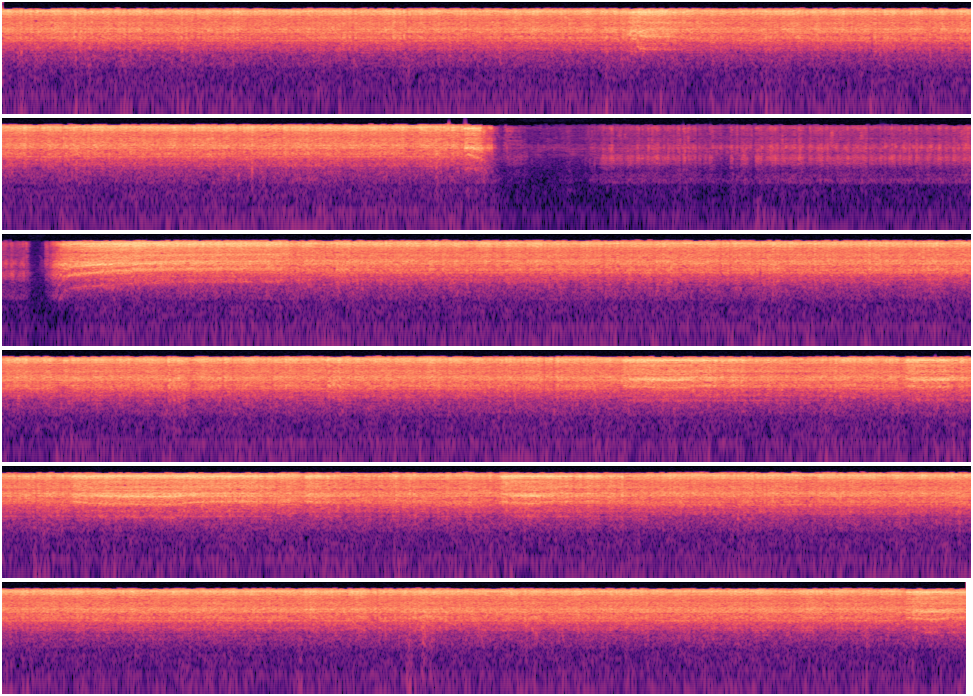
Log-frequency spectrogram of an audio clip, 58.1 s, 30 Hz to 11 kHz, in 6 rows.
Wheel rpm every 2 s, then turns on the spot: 230, 240, 230, 230, 230, 230, 230, 70, 20, 20, 180, 230, 230, 230, 240, 230, 230, 230, 230, 220, 230, 230, 230, 230, 230, 230, 240, 230, 230.
14-18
